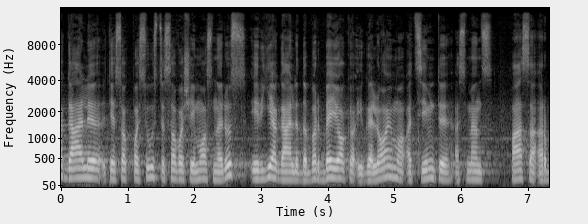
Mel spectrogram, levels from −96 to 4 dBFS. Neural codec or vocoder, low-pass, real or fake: none; 14.4 kHz; real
